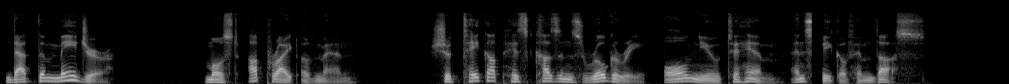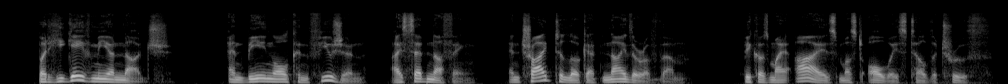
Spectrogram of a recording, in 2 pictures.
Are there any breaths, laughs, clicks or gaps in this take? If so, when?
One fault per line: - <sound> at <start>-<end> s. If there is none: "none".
- dropout at 8.1-8.2 s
